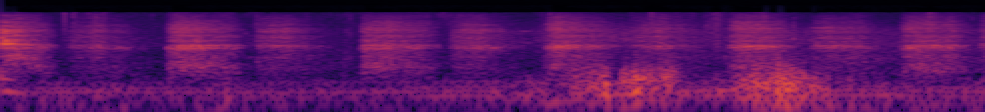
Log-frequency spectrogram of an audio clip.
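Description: A man's rapid, heavy breathing close to the microphone, with breaths coming about every half second, from exertion while moving under fire. Two louder low rumbles come about four and five seconds in.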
